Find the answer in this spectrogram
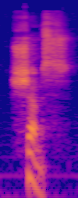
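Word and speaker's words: شمس: Like in the Aramaic, sometimes the letter S pronounced as sheen, sometimes as seen. So Shams, the same word, Shams, which means sun, Shams.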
